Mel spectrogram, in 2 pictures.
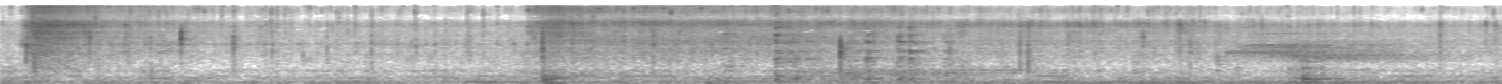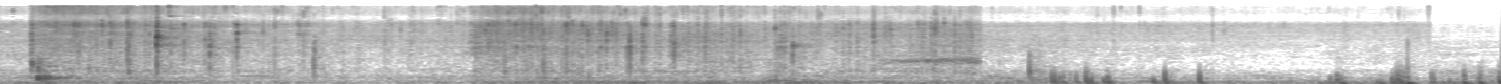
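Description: Halved boiled eggs sizzling in hot oil and chilli-turmeric masala in a frying pan. The sizzle surges several times as more egg halves go in, with light clicks, and dies down near the end.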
